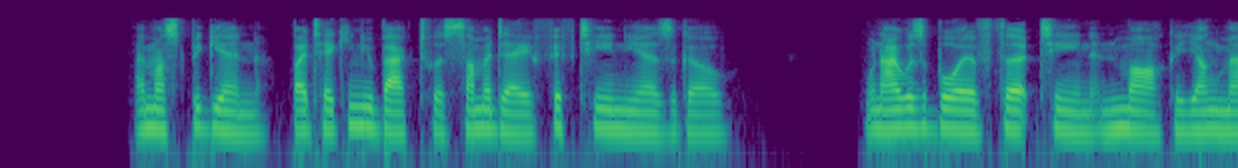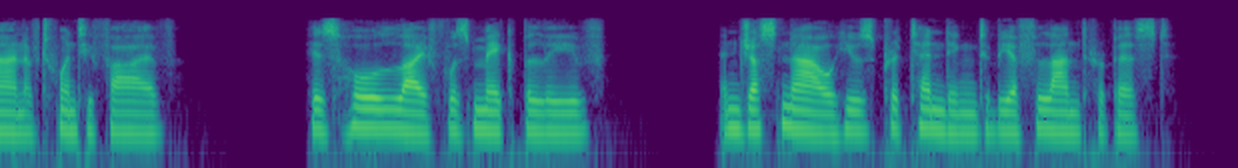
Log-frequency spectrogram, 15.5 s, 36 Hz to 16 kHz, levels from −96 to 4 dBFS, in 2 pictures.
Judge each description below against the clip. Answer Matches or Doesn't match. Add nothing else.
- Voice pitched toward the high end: Doesn't match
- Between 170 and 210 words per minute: Matches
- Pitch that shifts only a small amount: Matches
